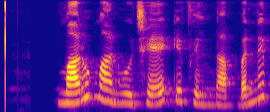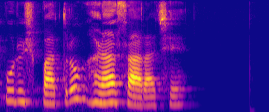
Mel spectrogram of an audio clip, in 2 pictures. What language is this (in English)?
Gujarati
